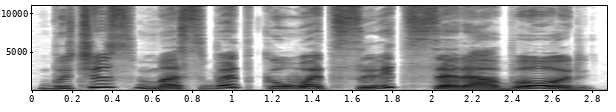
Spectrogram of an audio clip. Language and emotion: Kashmiri, happy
